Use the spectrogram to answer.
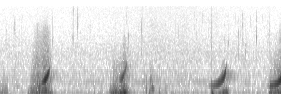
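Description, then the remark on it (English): A voice imitates water dripping with the mouth, making four fairly loud plopping drips with rising pitch, spaced about a second apart against a quiet background. “I wouldn't say that's useless because that's make my that dripping sound with your mouth.”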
